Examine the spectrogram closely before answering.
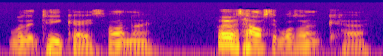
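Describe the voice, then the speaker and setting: Mellow, animated young man on lo-fi chat. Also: mid-range voice, fast talker. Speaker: amateur author reacting to his story. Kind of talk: casual group banter. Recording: dull, lo-fi voice chat.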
